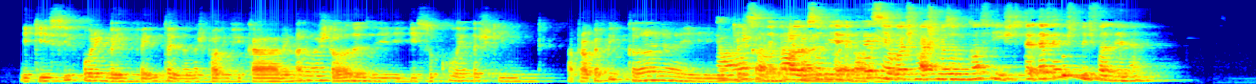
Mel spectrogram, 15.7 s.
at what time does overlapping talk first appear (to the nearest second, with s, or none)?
9 s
